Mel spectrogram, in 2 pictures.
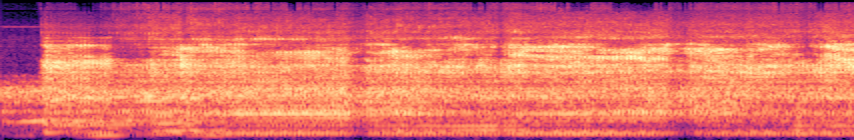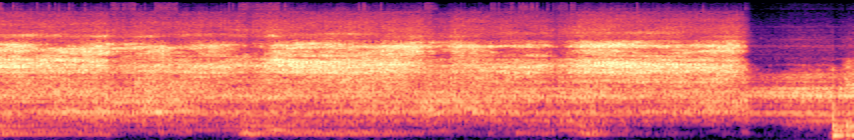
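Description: A wood lathe spins a wooden blank as a tool cuts it round, producing a steady whirring scrape that holds for about sixteen seconds before stopping abruptly, close and fairly loud with no talking.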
